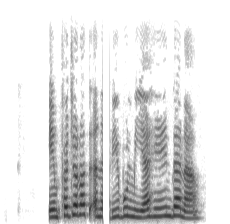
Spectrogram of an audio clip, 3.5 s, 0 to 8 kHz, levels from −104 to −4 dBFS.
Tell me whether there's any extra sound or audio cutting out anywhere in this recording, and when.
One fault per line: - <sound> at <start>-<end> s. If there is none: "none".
- dropout at 1.5-1.6 s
